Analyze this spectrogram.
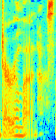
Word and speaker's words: Daruma: Okay, so I always assumed it was DarumaCreative, like Dharma, because I thought it was tied in with the Dharmatic wheel, which is when you're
